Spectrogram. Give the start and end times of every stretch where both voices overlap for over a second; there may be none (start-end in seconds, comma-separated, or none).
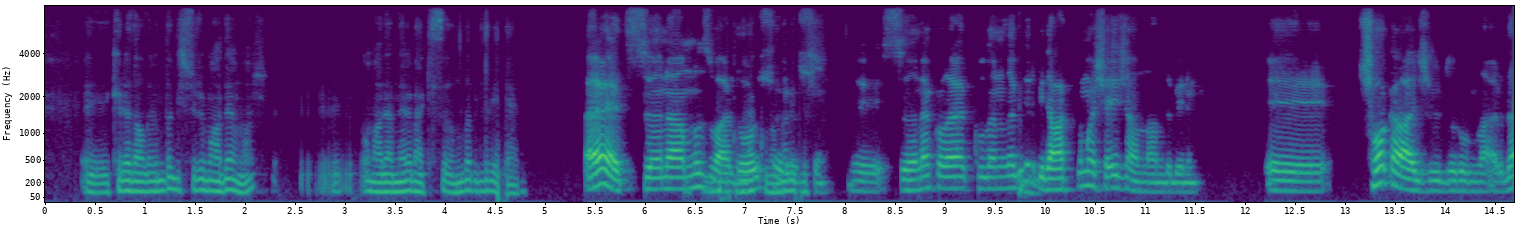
6.6-7.8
